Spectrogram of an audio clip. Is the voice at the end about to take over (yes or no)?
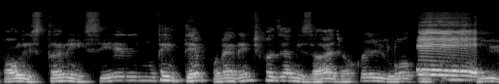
yes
